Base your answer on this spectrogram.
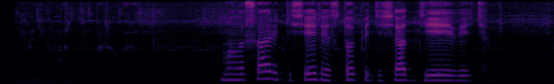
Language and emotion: Russian, sad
